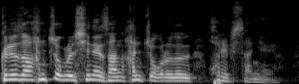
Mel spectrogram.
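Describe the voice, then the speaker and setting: This man's intonation is lively. He talks at a fairly quick pace. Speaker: pastor. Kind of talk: seminar lecture. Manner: fast.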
